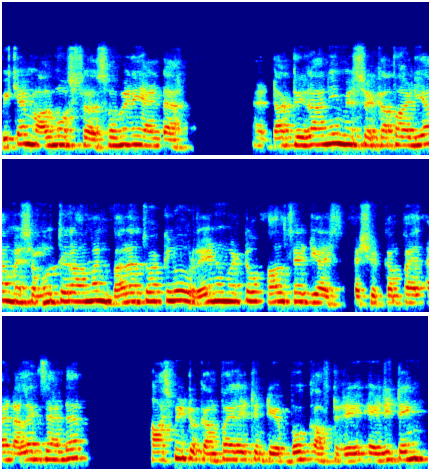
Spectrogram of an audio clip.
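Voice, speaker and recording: With an Indian accent, a man speaks at a high pitch and a fairly quick pace. His tone is dark and mellow, and his intonation fairly even. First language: not English. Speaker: author. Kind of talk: speech at book launch.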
